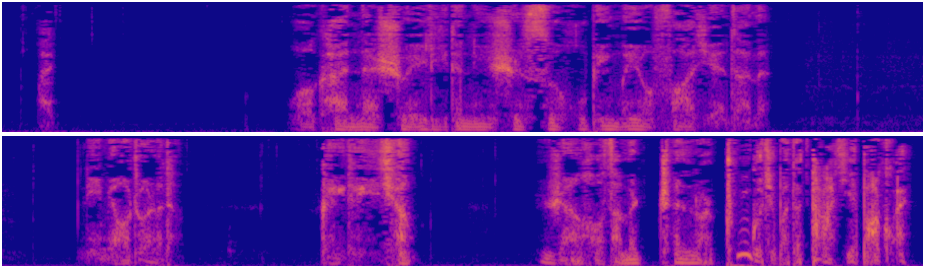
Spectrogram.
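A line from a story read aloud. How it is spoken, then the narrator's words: Whispering. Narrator (Chinese): 我低声对身边的胖子说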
